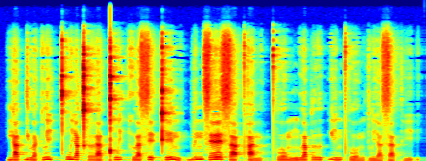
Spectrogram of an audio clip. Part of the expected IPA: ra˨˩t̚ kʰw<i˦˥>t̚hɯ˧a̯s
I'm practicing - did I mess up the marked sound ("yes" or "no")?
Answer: yes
